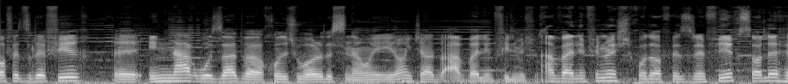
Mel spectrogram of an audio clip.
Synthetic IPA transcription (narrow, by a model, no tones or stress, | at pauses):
ɒːfe̞zɾefiʁ | iːnːæɣbozæd̪væxod̪eʃovɒːɾed̪esiːnæmɒːjeiːɾɒːncʰæɾd̪væ̰ʔæ̰vːæliːnfilmeʃo̰ʔæ̰vːæliːnfilmeʃχod̪ɒːfezɾefiːɢsɒːleɦ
